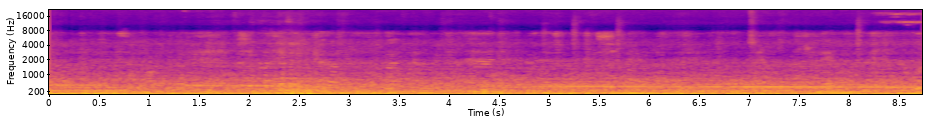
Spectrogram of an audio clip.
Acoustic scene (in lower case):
bus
